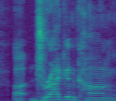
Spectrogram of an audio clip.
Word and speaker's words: DragonCannes: DragonCannes, like pronounced like con, like con, the Cannes Film Festival. Stupidly smashing con, that kind of con, not like con as in Con Air or there.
